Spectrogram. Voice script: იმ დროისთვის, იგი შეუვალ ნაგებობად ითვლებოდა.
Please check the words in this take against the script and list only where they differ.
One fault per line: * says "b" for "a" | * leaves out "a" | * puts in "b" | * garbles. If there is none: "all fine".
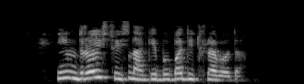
* leaves out "იგი შეუვალ"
